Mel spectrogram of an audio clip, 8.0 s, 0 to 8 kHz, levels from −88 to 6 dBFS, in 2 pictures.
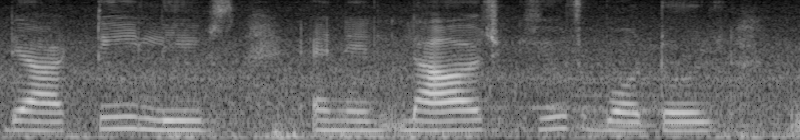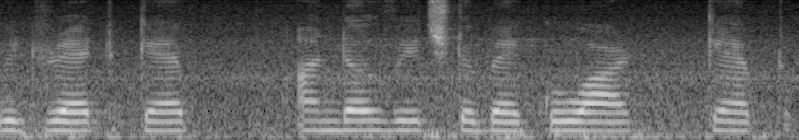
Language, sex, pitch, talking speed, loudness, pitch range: English, female, 205 Hz, 125 wpm, -19 LUFS, 200-215 Hz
